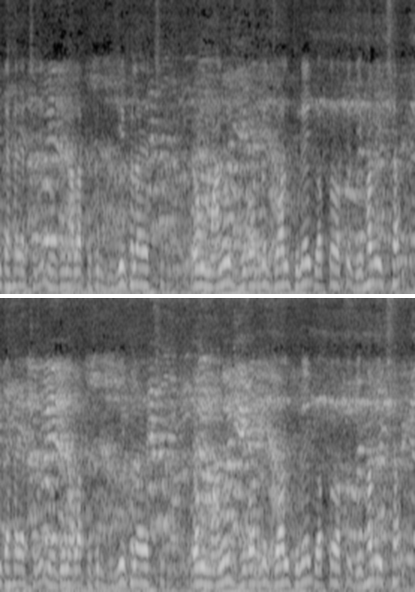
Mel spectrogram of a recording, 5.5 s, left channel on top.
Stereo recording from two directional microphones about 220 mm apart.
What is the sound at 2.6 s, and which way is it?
Speech, 30° left (ahead or behind).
